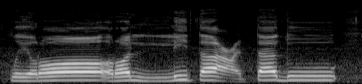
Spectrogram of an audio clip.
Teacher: ضاد زیر ضی ضاد کا مخرج آپ کو بتا دوں کہ زبان کی بائیں کروٹ کو اوپر والے جو داڑھ ہیں ان کے ساتھ جب ٹچ کریں گے تو ضاد صحیح طرح سے ادا ہوگا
